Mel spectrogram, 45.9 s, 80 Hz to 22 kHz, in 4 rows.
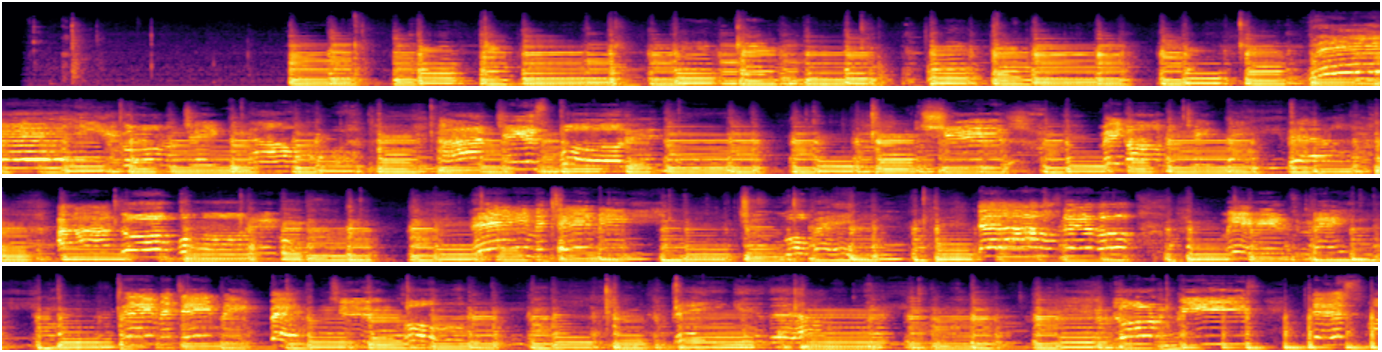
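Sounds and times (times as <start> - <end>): amplified guitar blues riff: 2.4 - 45.9
gliding guitar melody: 2.4 - 45.9.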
